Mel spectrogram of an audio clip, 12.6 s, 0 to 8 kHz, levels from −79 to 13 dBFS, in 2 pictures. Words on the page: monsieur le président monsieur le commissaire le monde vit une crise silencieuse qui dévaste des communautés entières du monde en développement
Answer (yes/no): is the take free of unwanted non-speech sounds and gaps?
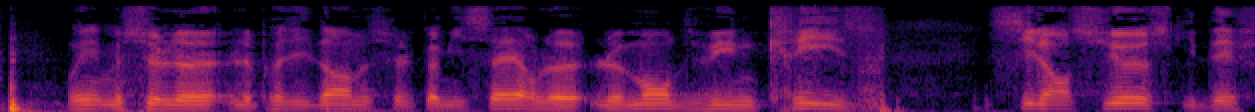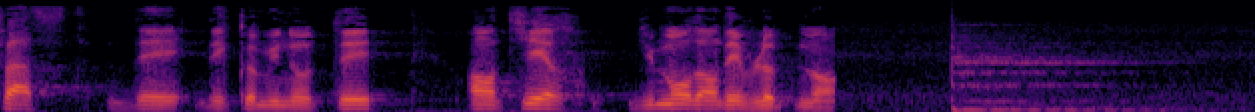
no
